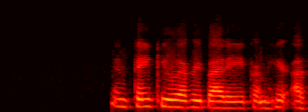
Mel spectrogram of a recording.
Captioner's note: voiceover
